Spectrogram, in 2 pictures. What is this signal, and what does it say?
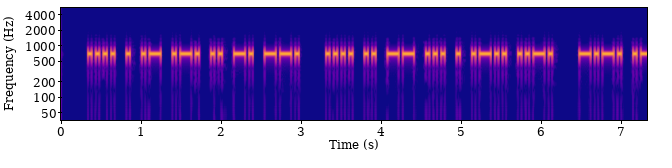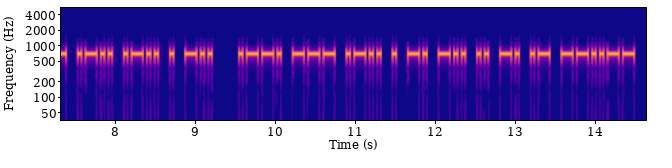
Morse code, heard as a keyed tone, about 25 wpm, 700 Hz. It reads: HEARING HIMSELF CALLED POLENDINA,
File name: Pinocchio / Pinocchio ch2 25 25 ik1hge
